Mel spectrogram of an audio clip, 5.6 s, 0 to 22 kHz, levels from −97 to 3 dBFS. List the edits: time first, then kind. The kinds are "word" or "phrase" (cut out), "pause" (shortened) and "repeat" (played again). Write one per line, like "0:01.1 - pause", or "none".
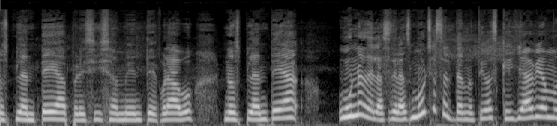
0:01.6 - word
0:03.9 - word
